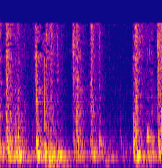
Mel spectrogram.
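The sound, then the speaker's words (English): A revolving door turns with a series of soft, muffled thumps and swishes at a steady, uneven rhythm, fairly loud, with no voices. “Revolving door.”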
